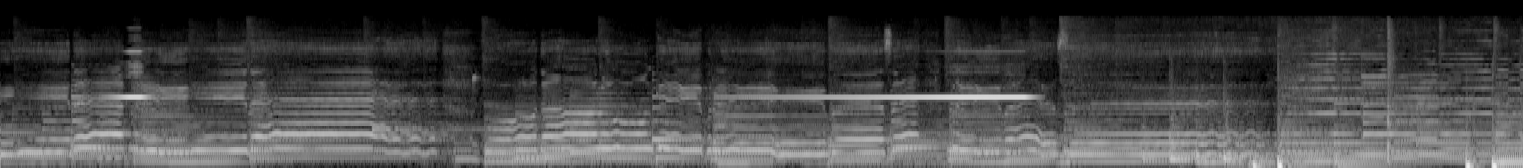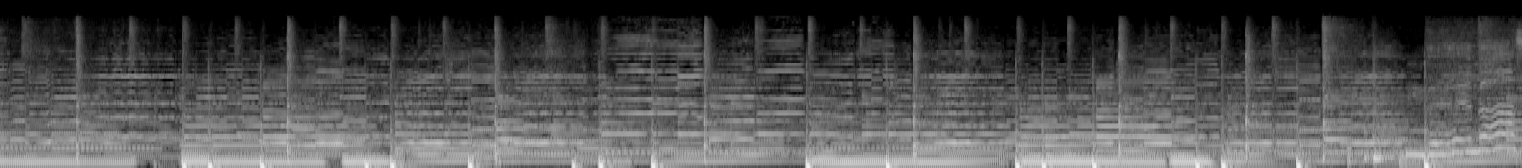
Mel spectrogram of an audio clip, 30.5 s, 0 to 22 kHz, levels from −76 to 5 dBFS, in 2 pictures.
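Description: Loudspeaker feedback squeal hits twice, both at 2.4 kHz. From 0.98 to 1.6 s it swells up almost instantly, and from 7.13 to 10.45 s it creeps in over a couple of seconds. Each time the mic is hearing its own speaker and the loop runs away at that pitch, ending up roughly 10 dB above the sound.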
